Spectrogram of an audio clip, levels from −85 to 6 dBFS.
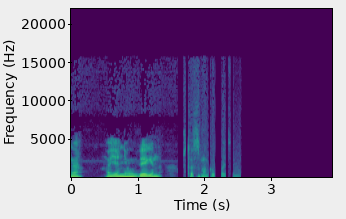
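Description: From 1.6 s to the end of the clip, the speech shows truncation distortion on the fade. The fade-out itself, beginning around 1.6 s, passes through a gain stage that drops bits without dither. The coarse resolution fits a stage that keeps about 7 bits. As the level falls, the waveform collapses into a few square steps, so the tail turns gritty.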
